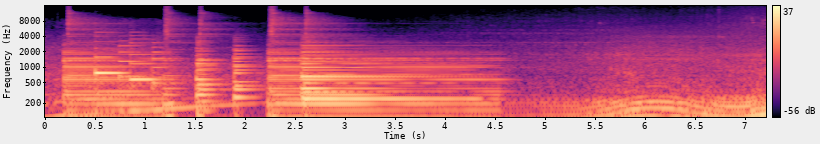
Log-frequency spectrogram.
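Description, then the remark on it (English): A car engine revs loudly in several sharp, stuttering bursts, then settles into a rough, rumbling drone with a pitch that swells and dips as it pulls away. No one speaks. “Oh, there she goes. My car again.”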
